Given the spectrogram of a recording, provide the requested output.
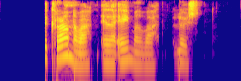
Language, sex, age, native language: Icelandic, female, 40-49, Icelandic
